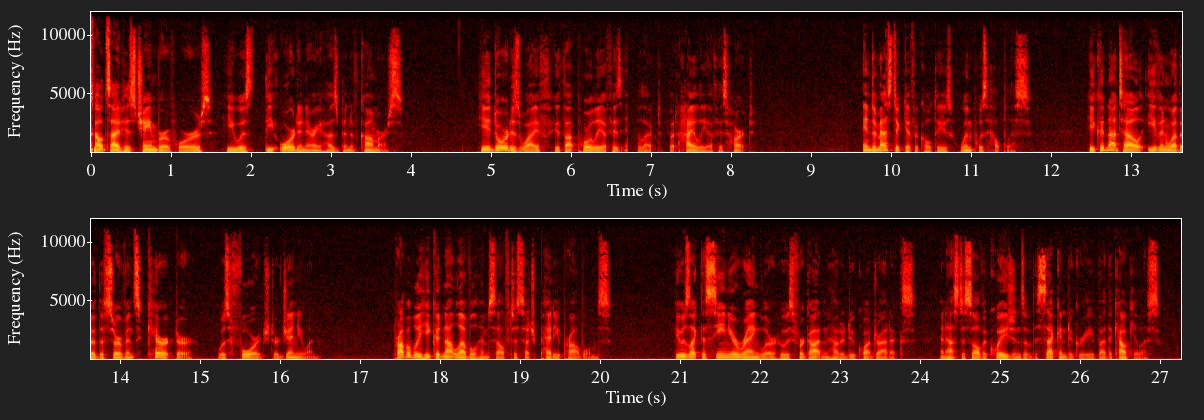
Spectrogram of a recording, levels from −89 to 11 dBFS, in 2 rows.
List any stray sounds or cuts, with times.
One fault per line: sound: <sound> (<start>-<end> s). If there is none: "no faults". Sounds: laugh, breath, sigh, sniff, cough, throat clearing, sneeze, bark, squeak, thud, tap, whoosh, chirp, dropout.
sound: dropout (6.7-6.8 s)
